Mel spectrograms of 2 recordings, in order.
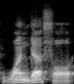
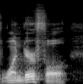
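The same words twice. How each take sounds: First: "wonderful" with its r dropped, like wunduhful; sloppily articulated "wonderful", r swallowed to uh; slurred wonderful. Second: Said in the usual way. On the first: Shown as a demonstration. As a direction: say "wonderful" loosely, losing the middle r. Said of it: "it sounds like wonderful instead of". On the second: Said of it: "instead of wonderful".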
